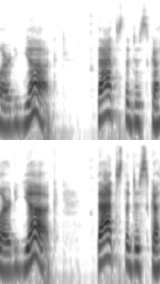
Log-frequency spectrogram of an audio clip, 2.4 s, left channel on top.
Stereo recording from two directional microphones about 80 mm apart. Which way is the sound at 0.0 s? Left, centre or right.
Right.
